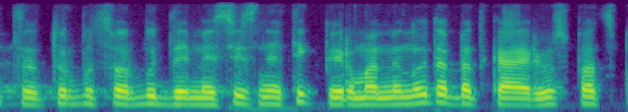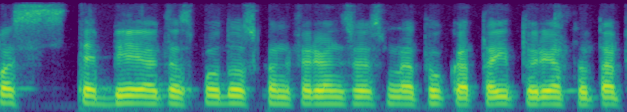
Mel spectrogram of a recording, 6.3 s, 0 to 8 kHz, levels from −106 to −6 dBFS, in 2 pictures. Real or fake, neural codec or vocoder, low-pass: real; none; 7.2 kHz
